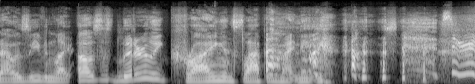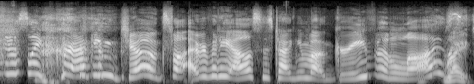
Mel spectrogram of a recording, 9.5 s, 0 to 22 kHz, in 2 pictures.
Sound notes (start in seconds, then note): 3.2 laughs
